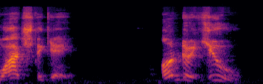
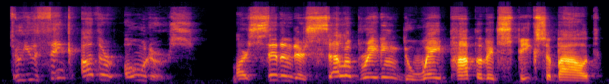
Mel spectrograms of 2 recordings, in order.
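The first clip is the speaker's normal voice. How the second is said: much louder, hammering the point home; heated loud rant; 11 dB louder than usual. Real, not acted. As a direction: push it out louder and louder at the owners. Heated rant against the commissioner.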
